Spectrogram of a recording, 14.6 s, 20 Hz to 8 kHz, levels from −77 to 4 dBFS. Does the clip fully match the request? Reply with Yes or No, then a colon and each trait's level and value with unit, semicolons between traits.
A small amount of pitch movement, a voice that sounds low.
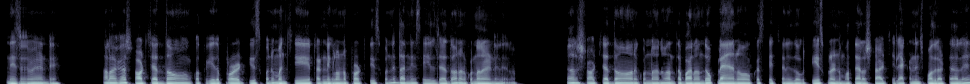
Yes: narrow, 2.2 semitones; low, 115 Hz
